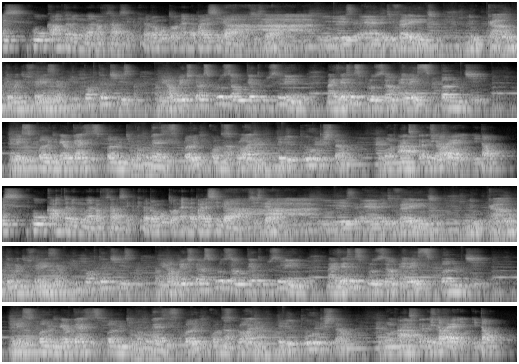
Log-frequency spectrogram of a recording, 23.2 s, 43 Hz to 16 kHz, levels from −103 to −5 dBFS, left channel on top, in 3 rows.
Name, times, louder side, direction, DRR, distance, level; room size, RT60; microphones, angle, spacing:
voice 1, 0.0-4.2 18.8-18.9 21.4-22.8, right 2 dB, 50° right, -3 dB, 1.1 m, -29 dB
voice 2, 3.3-15.0 15.5-20.7 21.1-22.4, left 2 dB, 65° left, -1 dB, 1.0 m, -30 dB
sound 1, 3.8-21.3, equal, 90° left, 1.4 m, -39 dB
5.2 x 2.2 x 2.7 m, 0.73 s
head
